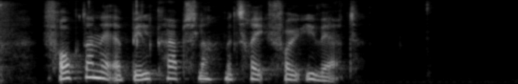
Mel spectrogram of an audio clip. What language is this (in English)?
Danish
